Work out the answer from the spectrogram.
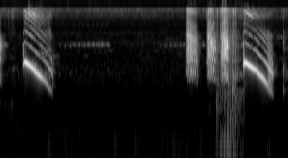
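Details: A male common iora calling actively to lure rivals gives a loud whistle sliding downward, then after a two-second gap a run of three harsh chattering notes and another identical falling whistle.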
